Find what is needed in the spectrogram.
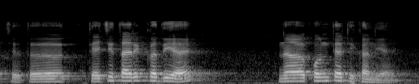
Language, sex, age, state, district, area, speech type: Marathi, male, 60+, Maharashtra, Nagpur, urban, spontaneous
